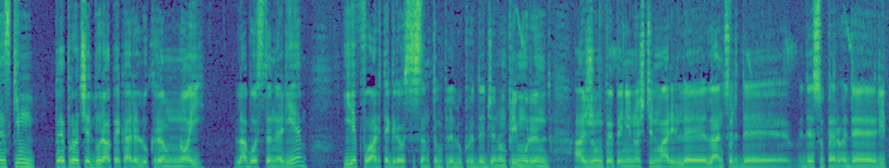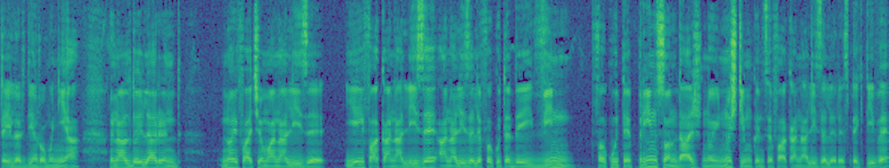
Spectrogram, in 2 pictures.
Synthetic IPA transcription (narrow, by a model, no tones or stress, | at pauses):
ɨnskʲimb | pe̞pɾo̞t͡ʃe̞d̪uɾape̞kaɾe̞lukɾəmno̞j | labo̞st̪ənəɾije̞ | je̞foart̪e̞ɡɾe̞wsə̥seɨnt̪ɨmple̞lukɾurʲd̪e̞d͡ʒe̞nɨnpɾimurɨnd̪a̰ʒuŋɡ̚pe̞pe̞nijno̞ʃt̪ɾiɨnmaɾile̞lant̪surʲd̪ed̪e̞suped̪e̞rit̪ejlerʲd̪inro̞mɨnija̰ɨnald̪o̞jleaɾɨnd̪ | no̞jfat͡ʃe̞manalize̞ | je̞jfakanalize̞ʔanalize̞le̞fəkut̪e̞d̪ejejvin | fəkut̪e̞pɾinso̞nd̪aʒno̞jnuʃt̪imkɨnd̪̥se̞fakanalize̞le̞ɾe̞spe̞kt̪ive̞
